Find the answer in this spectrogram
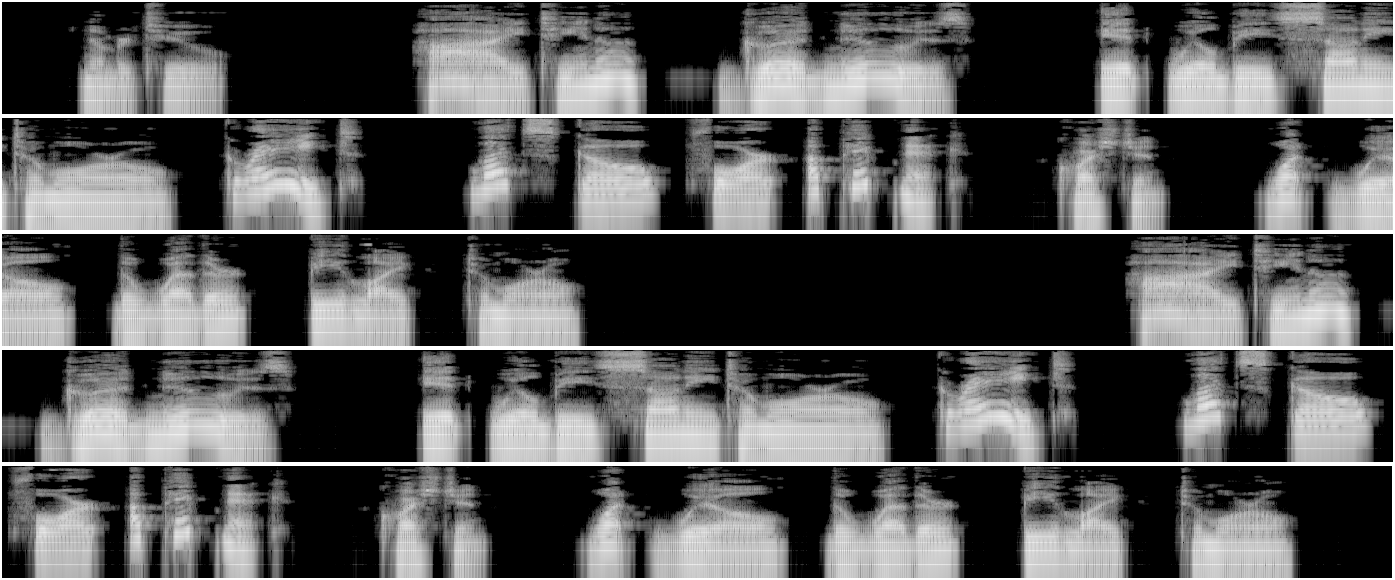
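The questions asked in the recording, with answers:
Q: Question. What will the weather be like tomorrow?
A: Sunny.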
